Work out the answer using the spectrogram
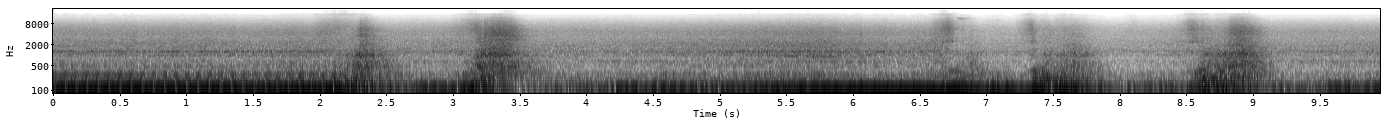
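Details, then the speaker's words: V8 Mustang cold start just after the spark plugs were refitted, light revs to about 2000–2200 rpm; uneven, hesitant stutter that disappears once warmed up; owner unsure whether the tune or something else causes it. "I did give it a few small revs nothing over like 2 000 or maybe like 2200 RPM and the reason why I did that is so you could hear a little bit of kind of like the stutter that it does"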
